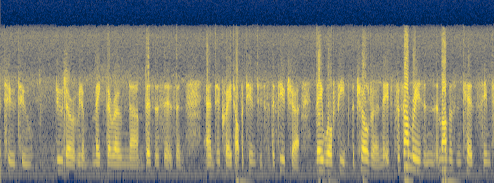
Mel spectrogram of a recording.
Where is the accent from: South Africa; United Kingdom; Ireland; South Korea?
United Kingdom; now in United States; because I'm British and not American, I can't as yet vote in America.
